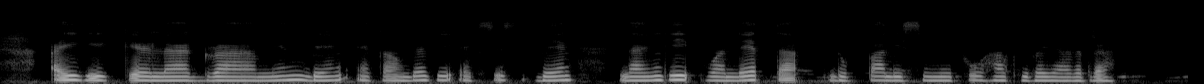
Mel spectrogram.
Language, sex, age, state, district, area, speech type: Manipuri, female, 30-45, Manipur, Tengnoupal, rural, read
